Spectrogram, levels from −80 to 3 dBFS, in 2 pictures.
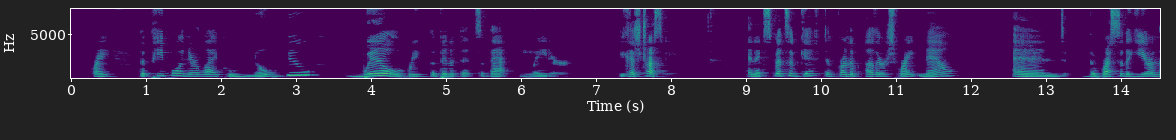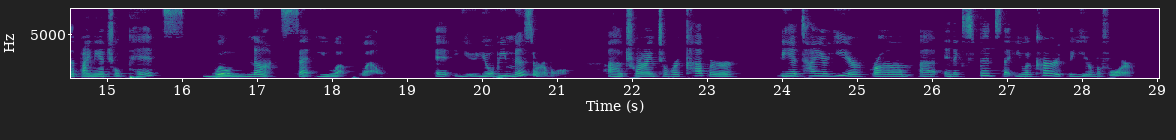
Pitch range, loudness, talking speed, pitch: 190-245 Hz, -30 LUFS, 135 wpm, 210 Hz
